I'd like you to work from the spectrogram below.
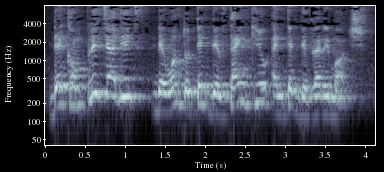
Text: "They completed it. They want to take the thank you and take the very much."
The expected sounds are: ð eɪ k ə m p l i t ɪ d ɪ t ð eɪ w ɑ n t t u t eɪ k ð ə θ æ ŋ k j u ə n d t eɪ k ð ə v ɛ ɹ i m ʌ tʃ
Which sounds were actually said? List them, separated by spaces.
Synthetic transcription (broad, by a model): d eɪ k ə m p l i t ɪ d ɪ t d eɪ w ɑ n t t u t eɪ k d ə t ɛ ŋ k j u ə n t eɪ k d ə v ɛ ɹ i m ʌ tʃ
